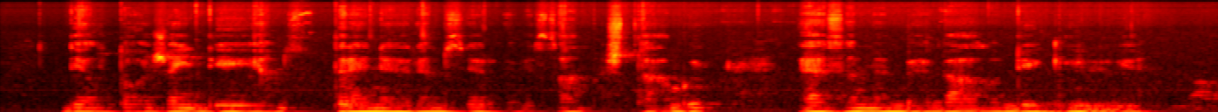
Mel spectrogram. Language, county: Lithuanian, Marijampolė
